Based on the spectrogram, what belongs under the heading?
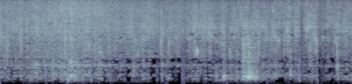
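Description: Sliced onions sizzling in hot oil and ghee in a cooking pot, a steady hiss just after being added to the fat.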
